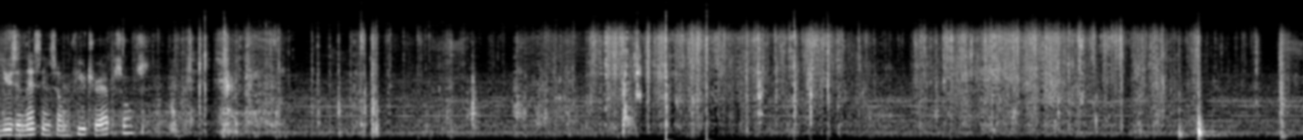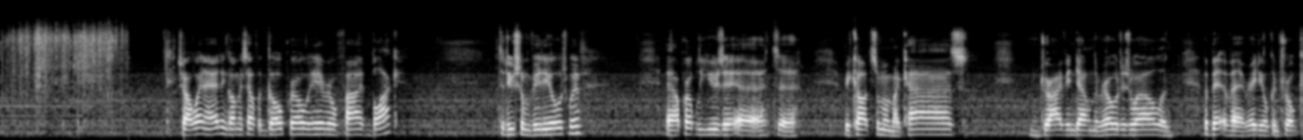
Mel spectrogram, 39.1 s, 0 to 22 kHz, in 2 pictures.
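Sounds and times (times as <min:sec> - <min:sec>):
plastic and cardboard crinkling: 0:01.5 - 0:04.4, 0:07.4 - 0:21.5.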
